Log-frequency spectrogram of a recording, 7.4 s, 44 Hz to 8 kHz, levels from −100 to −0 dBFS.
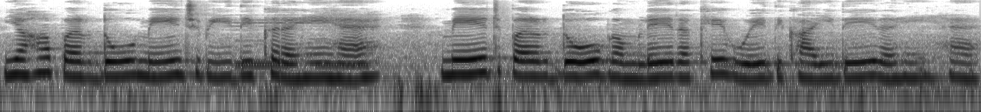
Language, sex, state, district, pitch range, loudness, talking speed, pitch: Hindi, female, Punjab, Fazilka, 215-240 Hz, -14 LUFS, 145 wpm, 225 Hz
